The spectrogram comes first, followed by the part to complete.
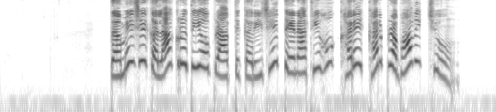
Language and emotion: Gujarati, happy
